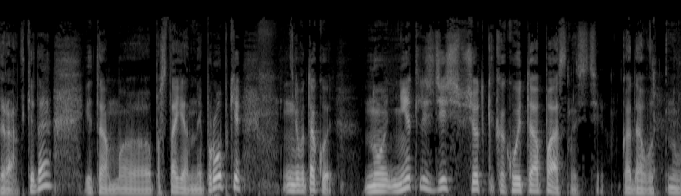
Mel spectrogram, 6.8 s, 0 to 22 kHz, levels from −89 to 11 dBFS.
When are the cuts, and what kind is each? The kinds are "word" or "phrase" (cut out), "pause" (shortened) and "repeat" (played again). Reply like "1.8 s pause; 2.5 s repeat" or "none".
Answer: none

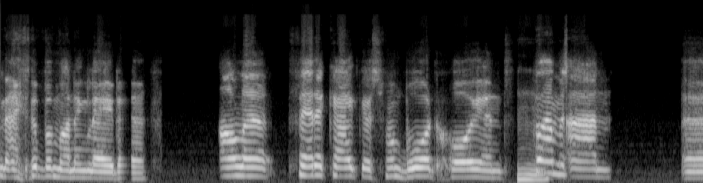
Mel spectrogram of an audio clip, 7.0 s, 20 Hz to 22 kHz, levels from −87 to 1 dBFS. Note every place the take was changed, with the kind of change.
2.9 s word; 5.2 s word; 5.7 s word

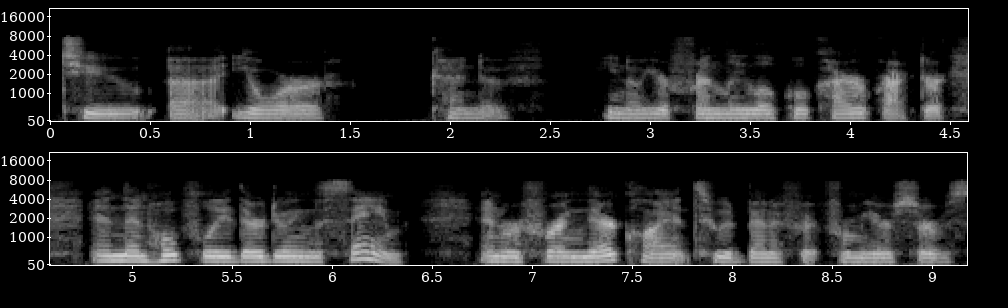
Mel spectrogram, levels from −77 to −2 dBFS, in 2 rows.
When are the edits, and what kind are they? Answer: none

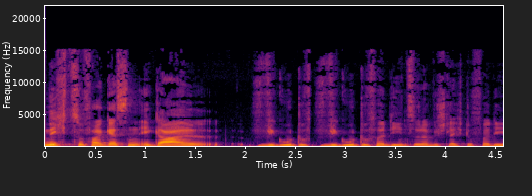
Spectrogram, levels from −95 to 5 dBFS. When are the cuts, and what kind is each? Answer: 2.6 s repeat

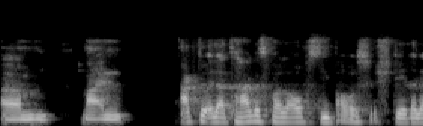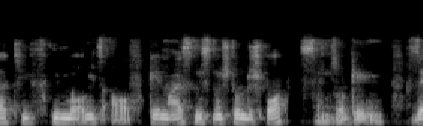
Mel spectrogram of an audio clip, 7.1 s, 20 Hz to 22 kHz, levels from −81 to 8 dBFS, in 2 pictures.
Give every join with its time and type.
2.8 s word; 5.9 s word

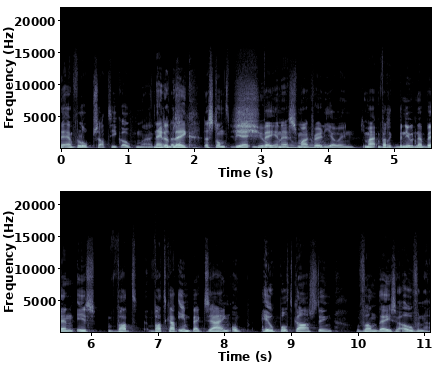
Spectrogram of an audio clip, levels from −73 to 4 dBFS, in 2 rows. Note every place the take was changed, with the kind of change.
6.8 s pause; 7.3 s phrase

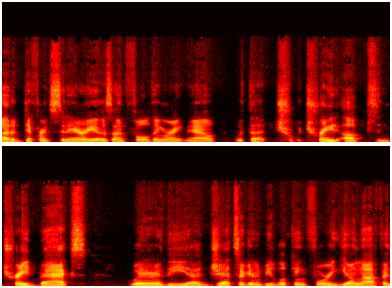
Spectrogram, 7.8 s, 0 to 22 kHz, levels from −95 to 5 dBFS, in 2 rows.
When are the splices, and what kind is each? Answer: 2.2 s pause

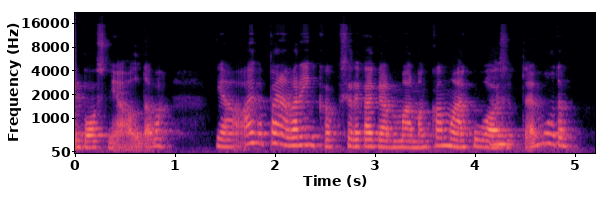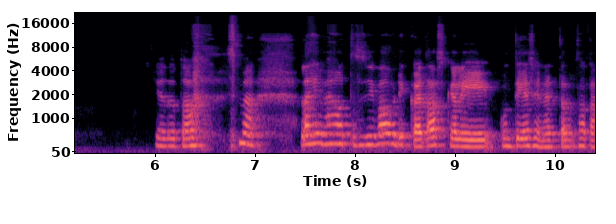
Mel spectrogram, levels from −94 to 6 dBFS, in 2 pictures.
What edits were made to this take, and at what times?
none

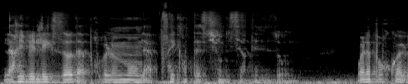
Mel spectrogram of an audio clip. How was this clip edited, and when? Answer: 1.4 s word

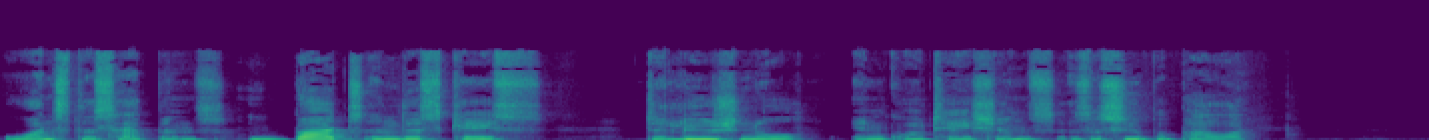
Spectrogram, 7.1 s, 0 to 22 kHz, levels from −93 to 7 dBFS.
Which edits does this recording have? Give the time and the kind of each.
1.2 s pause

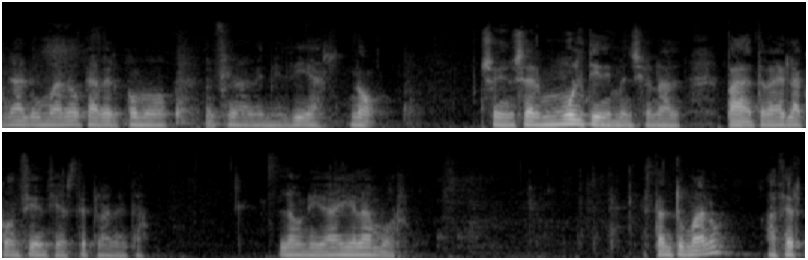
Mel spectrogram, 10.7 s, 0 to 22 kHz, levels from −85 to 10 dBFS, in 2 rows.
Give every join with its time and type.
1.4 s word

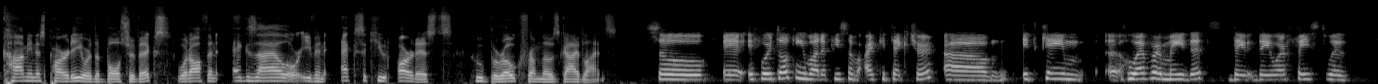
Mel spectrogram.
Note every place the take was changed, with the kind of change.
7.1 s pause; 9.4 s pause

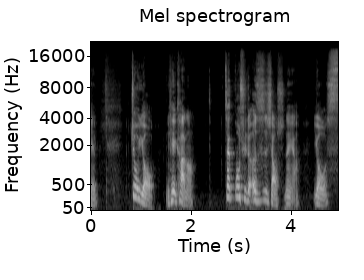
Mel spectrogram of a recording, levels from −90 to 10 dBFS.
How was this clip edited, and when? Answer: 1.4 s pause

